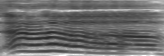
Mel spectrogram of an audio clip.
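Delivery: delighted oh. Real, not acted. Delighted reaction to a viewer.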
